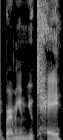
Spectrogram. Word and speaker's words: Birmingham: or as you might say, Birmingham, UK. And I want to point out, I'm not pronouncing the H. It's not like Birmingham, Alabama.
